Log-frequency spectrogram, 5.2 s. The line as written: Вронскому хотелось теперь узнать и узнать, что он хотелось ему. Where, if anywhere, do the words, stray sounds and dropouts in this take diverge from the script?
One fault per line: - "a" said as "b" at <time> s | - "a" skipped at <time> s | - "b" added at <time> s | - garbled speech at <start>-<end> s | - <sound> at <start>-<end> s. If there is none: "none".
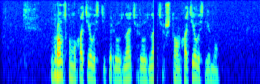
- dropout at 3.1-3.1 s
